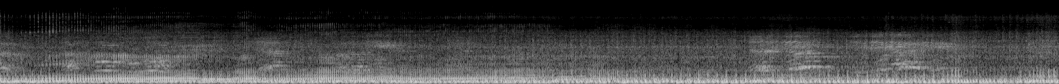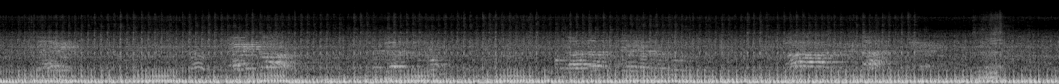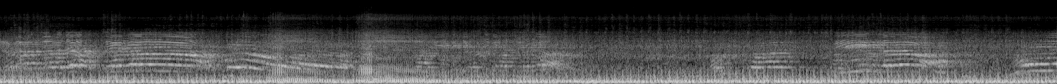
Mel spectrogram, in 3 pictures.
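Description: Several dirt-bike engines idling together at a start line, with a couple of revs that rise and fall in pitch. A man's voice talks over them.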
